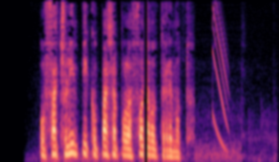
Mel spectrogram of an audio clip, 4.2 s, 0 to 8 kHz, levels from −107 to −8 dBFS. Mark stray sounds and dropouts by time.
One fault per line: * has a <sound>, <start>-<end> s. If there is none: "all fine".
* has a dropout, 2.2-2.2 s
* has a chirp, 3.2-3.5 s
